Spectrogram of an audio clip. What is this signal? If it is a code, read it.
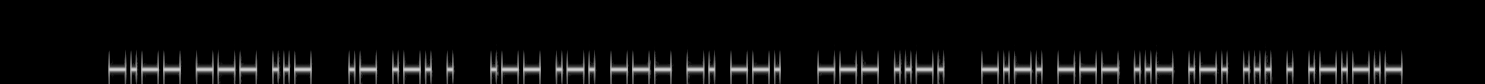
Morse code, heard as a keyed tone, about 22 wpm, 700 Hz. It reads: YOU ARE WRONG OF COURSE.
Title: Sentences from Top 900 Words 22wpm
